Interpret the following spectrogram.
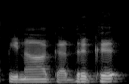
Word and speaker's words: पिनाकदृक्: पिनाकदृक् ददौ तस्यै पिनाकदृक् So since the last akshara underneath the ka you have a halantam, it is to be pronounced as pinakadrik like that.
